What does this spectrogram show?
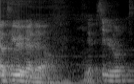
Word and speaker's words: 입실론: 엡실론. 입실론. 본토 발음 아닙니다. 그리스예요, 그리스. 선생님 본토 발음 못해요. 그냥 입실론.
